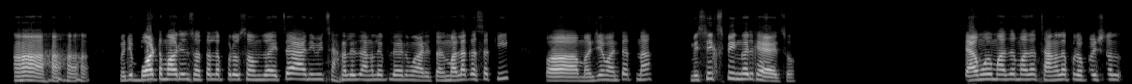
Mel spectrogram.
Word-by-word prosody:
हां, 195 0 +5
हां, - - -3
हां. - - -5 0.4
म्हणजे 195 +3 -4
बॉट 225 +4 +7
मारून 235 0 +4
स्वतःला 230 +1 -3
प्रो 230 -1 -1
समजवायचा 220 +2 -1
आणि 240 -1 +2
मी 240 - -7
चांगले-चांगले 220 0 -4
प्लेयर 220 -1 -5
मारायचा 190 -2 -4
आणि 190 - -7
मला 195 +4 +2
कसं, 235 +2 -7
की 270 +2 -8 0.4
अ, 180 -1 +6
म्हणजे 175 +6 -4
म्हणतात 215 +3 -4
ना, 225 +1 -2 0.4
मी 210 - -4
सिक्स 270 +6 -3
फिंगर 250 -2 +1
खेळायचो. 165 -7 +2 1.7
त्यामुळे 215 +5 +4
माझा 235 0 0
माझा 230 0 -1
चांगला 210 +3 0
प्रोफेशनल 225 +1 -5
220 Hz, 165 wpm, -23 LUFS, 205-235 Hz, 1.7 s, बॉट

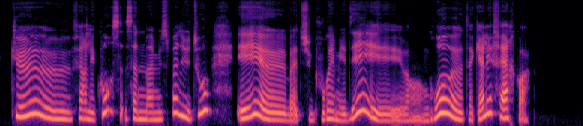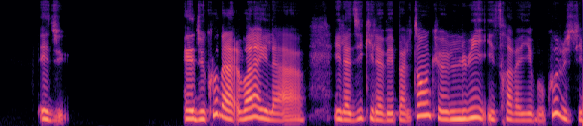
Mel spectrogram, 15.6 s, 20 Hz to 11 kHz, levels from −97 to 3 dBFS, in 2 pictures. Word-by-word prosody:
que, 270 -8 +1
heu, - - -7
faire 225 +3 -5
les 195 -4 -4
courses, 395 - -3
ça 215 0 -4
ne 205 - -1
m'amuse 190 +1 -4
pas 370 -1 0
du 255 -9 +1
tout 350 - 0 0.4
et 265 +9 +3
heu, 190 -4 +1
bah 160 - -5
tu 180 - -11
pourrais 200 +3 -4
m'aider, 175 - -2
et 165 - -2
en 85 - -8
gros 335 - +4 0.2
tu 200 - -14
as - - -9
qu'à 215 +6 0
les 355 - +2
faire 235 -6 0
quoi». - - -5 1.3
Et 210 -1 +2
du - - -10 1.5
et 215 0 +6
du 205 0 +3
coup 320 - +1
bah 220 - +3
voilà, 245 +5 +5
il 215 -4 +2
a 95 - -3 0.4
il 210 -2 0
a 185 - +3
dit 195 +6 -3
qu'il 210 -2 -2
avait 175 -1 -1
pas 180 0 -4
le - - -7
temps, 300 +2 +3
que 295 -6 -6
lui 210 +4 +4
il 195 - -3
travaillait 175 -3 -3
beaucoup, 190 - -1
je 320 - 0
me - - +2
suis 190 -1 -7
210 Hz, 195 wpm, -25 LUFS, 185-250 Hz, 1.5 s, et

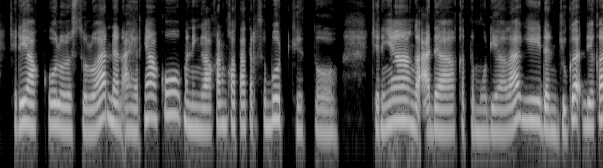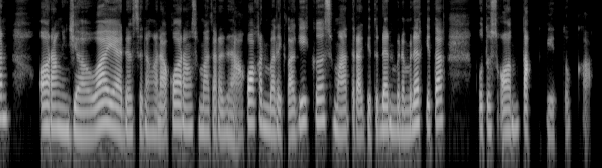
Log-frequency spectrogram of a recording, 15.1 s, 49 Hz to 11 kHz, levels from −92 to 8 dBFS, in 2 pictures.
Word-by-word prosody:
Jadi 200 +2 +4
aku 195 +1 0
lulus 175 -1 -1
duluan 180 +10 +3
dan 195 - +2
akhirnya 240 +9 0
aku 275 0 0
meninggalkan 180 +1 -1
kota 190 -1 0
tersebut 205 +5 -2
gitu, 80 - -8 0.5
jadinya 210 +5 +3
nggak - - +6
ada 170 -1 +3 0.2
ketemu 160 -1 -8
dia 165 -1 -2
lagi 225 +2 +2
dan 165 -2 +1
juga 230 +9 +4
dia 195 - +2
kan 240 +1 +3 0.4
orang 180 -2 +2
Jawa 165 +5 +2
ya 175 -3 +3
dan 155 - -3
sedangkan 155 - -7
aku - - -11
orang 175 -2 -1
Sumatera 160 -3 -5
dan 145 - -4
aku 210 - +3
akan 205 -1 -5
balik 160 -2 -4
lagi 200 +9 -1
ke 220 0 -2
Sumatera 155 -5 -2
gitu 155 - -7
dan 180 +1 +1
bener-bener 170 +5 0
kita 210 +3 +1 0.4
putus 180 0 -5
kontak 170 +4 +1 0.2
gitu, - - -15
Kak. - - -12
180 Hz, 175 wpm, -24 LUFS, 165-205 Hz, 0.5 s, nggak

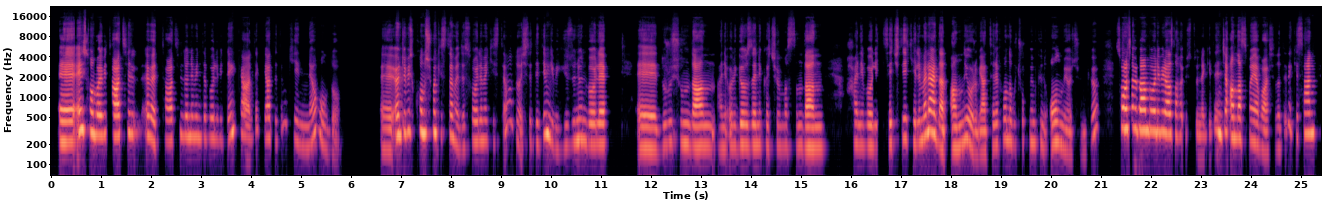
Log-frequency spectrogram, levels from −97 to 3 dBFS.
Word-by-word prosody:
Eee, 220 0 +7
en 320 0 +8
son, 320 -3 +2
böyle, 270 -1 +4
bir 280 - -7
tatil 275 +3 +3
Evet, 225 -5 -1
tatil 230 +3 -5
döneminde, 260 -1 -7
böyle, 245 -1 -9
bir 235 - -21
denk 310 +5 -3
geldik. 130 +5 -4
Ya, 250 0 -2
dedim 360 - -20
ki, 215 - -15
“Ne 220 - -6
oldu?” 205 - -10 0.8
Eee, 170 -1 -4
önce 275 +3 +2
biz 305 -2 -4
konuşmak 295 -1 +1
istemedi, 260 -11 -7
söylemek 225 +3 -8
istemiyor 345 - -14
da, - - -10
işte, 215 -1 -18
dediğim 275 +8 0
gibi, 185 -7 -14
yüzünün, 220 +4 -8
böyle, 205 0 +1 0.6
eee, 180 -2 +1
duruşundan, 195 -2 0
hani, 180 0 -14
öyle 190 - -9
gözlerini 195 0 -3
kaçırmasından, 185 -1 -2 0.4
hani, 195 -1 -11
böyle, 190 -1 -3
seçtiği 220 +4 -8
kelimelerden 240 - +4
anlıyorum. 180 -2 -3
Yani, 160 0 -2
telefonla 205 +6 -8
bu 200 - -22
çok 215 +2 -22
mümkün 210 -3 -13
olmuyor 200 -5 -4
çünkü. 295 0 -12 0.3
Sonra 345 -1 +7
tabii 340 -1 +1
ben 320 0 +9
böyle 315 -1 +3
biraz 285 -2 +4
daha 270 -1 -7
üstüne 140 - -14
gidince 265 - -1
anlatmaya 245 -5 +1
başladı. 165 +1 -6
Dedi 360 -5 -12
ki, 260 -4 -15
“Sen, 290 +3 +1
220 Hz, 145 wpm, -23 LUFS, 190-275 Hz, 0.8 s, ben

